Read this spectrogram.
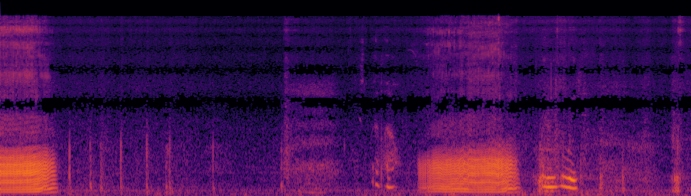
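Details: Pug/Shih Tzu mix dog sleeping gives loud, buzzing snores with soft snorts and small clicks between them; snoring.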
